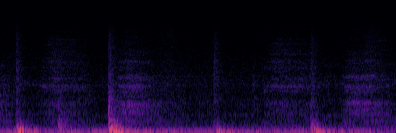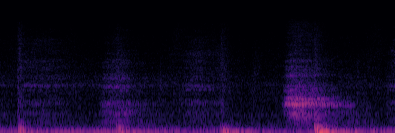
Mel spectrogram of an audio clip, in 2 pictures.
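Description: Footfalls thudding on the floor about twice a second as a man jogs in place doing butt kicks, with his hard breathing between the steps.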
